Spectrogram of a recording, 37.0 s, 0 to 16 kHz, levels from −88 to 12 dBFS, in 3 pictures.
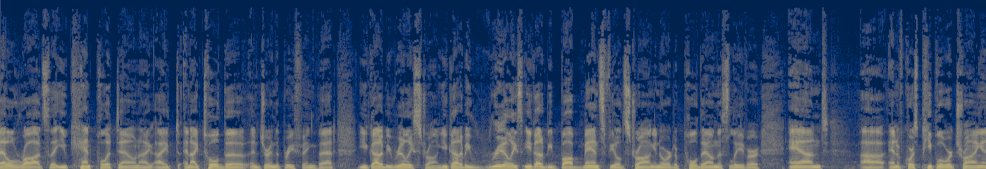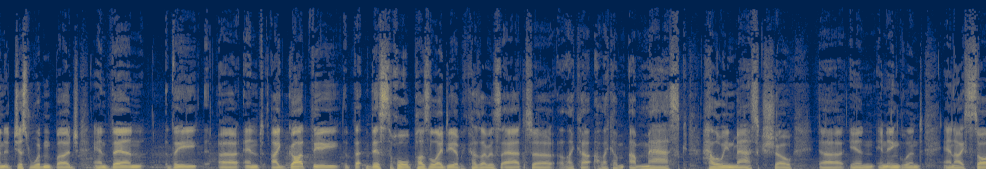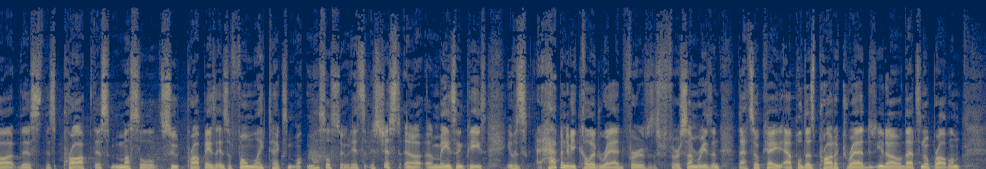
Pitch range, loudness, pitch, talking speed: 100-115 Hz, -20 LUFS, 105 Hz, 220 wpm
